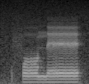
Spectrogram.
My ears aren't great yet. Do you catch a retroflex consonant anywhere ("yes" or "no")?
no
